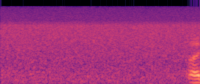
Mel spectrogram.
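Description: Steady hiss of background room noise in a pause of a group recitation; chanting voices start up just at the end.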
